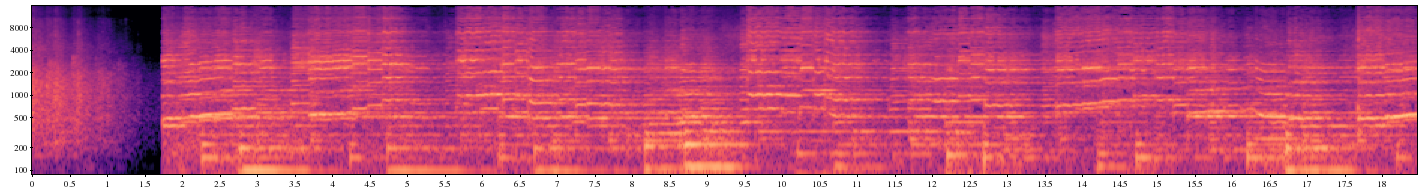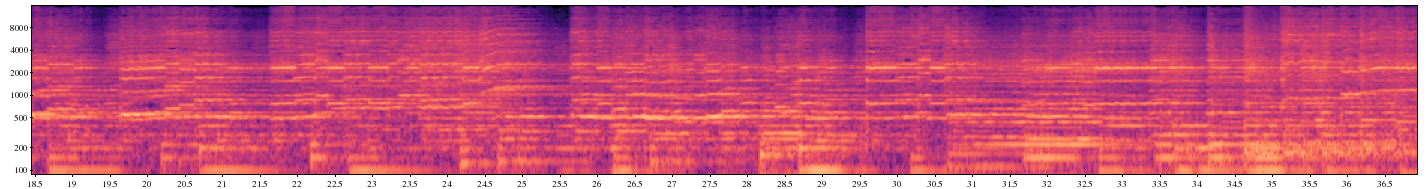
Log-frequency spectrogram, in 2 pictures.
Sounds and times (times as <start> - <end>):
String section: 1.8 - 36.9
Violin, fiddle: 1.8 - 36.9.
